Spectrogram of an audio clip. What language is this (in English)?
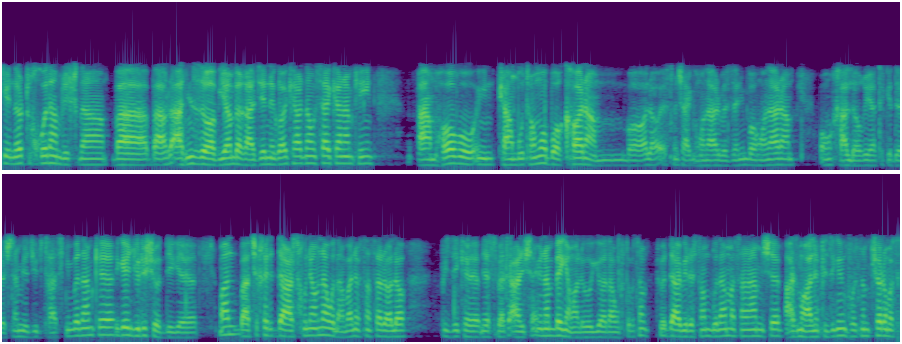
Persian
